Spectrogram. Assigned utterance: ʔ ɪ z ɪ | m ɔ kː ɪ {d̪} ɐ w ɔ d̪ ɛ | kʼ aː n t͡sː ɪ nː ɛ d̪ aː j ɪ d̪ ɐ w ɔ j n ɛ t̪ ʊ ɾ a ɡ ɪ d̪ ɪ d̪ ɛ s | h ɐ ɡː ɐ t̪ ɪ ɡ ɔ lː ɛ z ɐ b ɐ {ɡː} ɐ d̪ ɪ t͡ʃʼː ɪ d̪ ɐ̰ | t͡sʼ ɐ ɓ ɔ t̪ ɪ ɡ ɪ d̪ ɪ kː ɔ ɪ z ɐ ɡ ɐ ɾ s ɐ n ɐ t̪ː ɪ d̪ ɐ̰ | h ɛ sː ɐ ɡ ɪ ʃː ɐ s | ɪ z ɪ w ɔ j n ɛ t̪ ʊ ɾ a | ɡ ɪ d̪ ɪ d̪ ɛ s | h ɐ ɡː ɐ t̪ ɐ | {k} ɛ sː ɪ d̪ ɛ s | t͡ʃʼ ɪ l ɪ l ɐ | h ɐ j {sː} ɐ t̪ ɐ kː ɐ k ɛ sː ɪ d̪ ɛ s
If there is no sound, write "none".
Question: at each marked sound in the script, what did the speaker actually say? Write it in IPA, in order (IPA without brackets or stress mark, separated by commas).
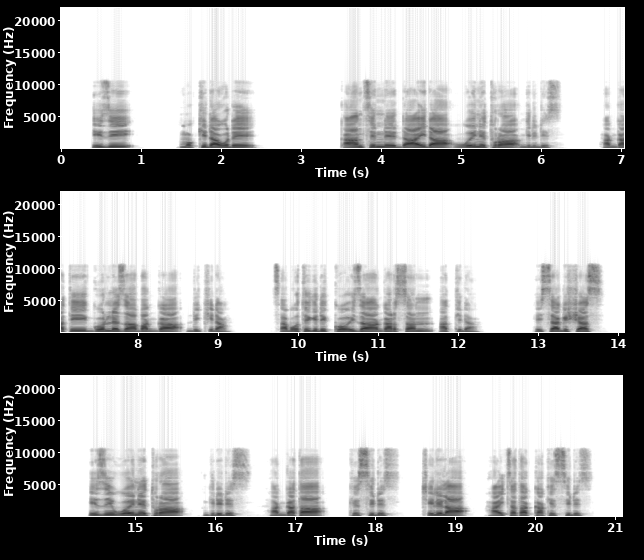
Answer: d̪, ɡː, k, t͡sː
